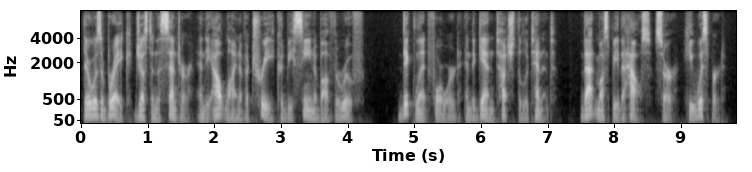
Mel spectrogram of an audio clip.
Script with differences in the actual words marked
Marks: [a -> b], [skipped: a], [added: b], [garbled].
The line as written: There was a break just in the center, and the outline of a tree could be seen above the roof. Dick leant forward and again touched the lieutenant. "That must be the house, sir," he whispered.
There was a break just in the center, and the outline of a tree could be seen above the roof. Dick leant forward and again touched the lieutenant. "That must be the house, sir," he whispered.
